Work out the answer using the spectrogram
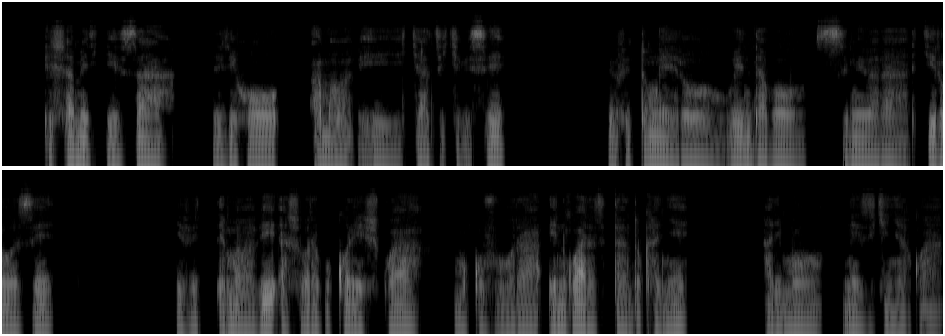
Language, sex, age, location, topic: Kinyarwanda, female, 18-24, Kigali, health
